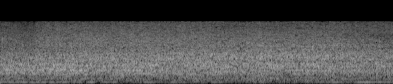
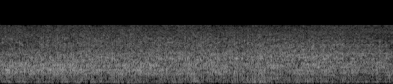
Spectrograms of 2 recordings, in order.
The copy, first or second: second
